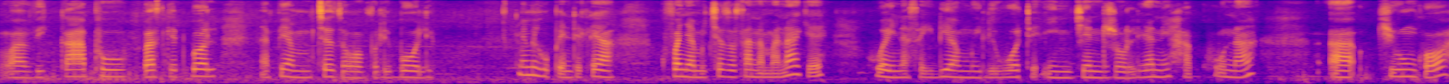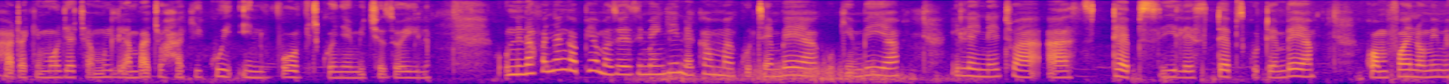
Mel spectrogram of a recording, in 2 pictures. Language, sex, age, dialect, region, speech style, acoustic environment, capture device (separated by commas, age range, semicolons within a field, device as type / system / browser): Swahili, female, 25-34, Kenya - Nairobi Sheng-influenced, Kenya, relaxed, nature, mobile / Linux / Chrome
